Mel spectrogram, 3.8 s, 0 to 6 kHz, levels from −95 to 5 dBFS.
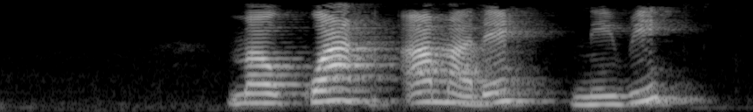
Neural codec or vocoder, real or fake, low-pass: none; real; 5.4 kHz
